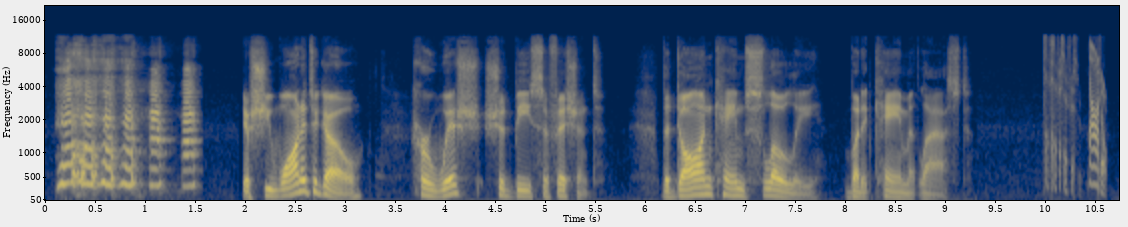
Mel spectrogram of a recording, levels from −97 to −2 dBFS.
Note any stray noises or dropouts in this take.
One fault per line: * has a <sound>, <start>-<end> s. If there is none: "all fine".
* has a laugh, 0.1-1.6 s
* has a chirp, 10.0-10.6 s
